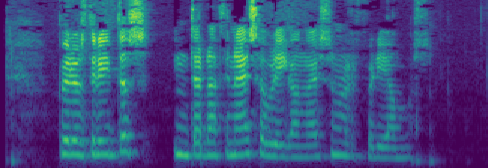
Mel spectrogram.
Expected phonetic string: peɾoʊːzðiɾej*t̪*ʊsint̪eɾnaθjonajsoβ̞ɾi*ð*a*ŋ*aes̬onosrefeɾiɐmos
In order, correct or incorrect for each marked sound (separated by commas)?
correct, incorrect, correct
